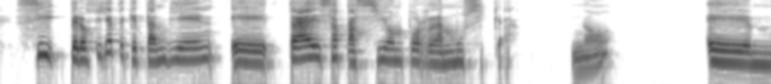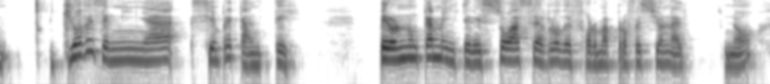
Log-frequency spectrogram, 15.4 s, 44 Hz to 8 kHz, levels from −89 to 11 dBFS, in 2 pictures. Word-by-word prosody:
Sí, 275 - -2
pero 200 -2 +6
fíjate 255 +5 -2
que 200 -4 -1
también, 200 +3 -2
eh, 170 -2 -1
trae 220 +2 +9
esa 225 0 -1
pasión 190 +3 -3
por 185 -2 -4
la 165 -1 -1
música, 170 0 -10 0.5
¿no?, 120 +5 -9 0.9
em, 165 -4 +1 0.5
yo 245 +8 +5
desde 275 -9 -1
niña, 195 +1 -4
siempre 210 +4 -4
canté, 155 0 -7 0.8
pero 205 -1 +10
nunca 225 +2 +4
me 225 - -1
interesó 175 +1 0
hacerlo 190 -1 +1
de 175 - -2
forma 160 -1 -5
profesional, 165 -3 -6 0.3
¿no? 140 +3 -6
190 Hz, 110 wpm, -23 LUFS, 165-210 Hz, 0.9 s, pero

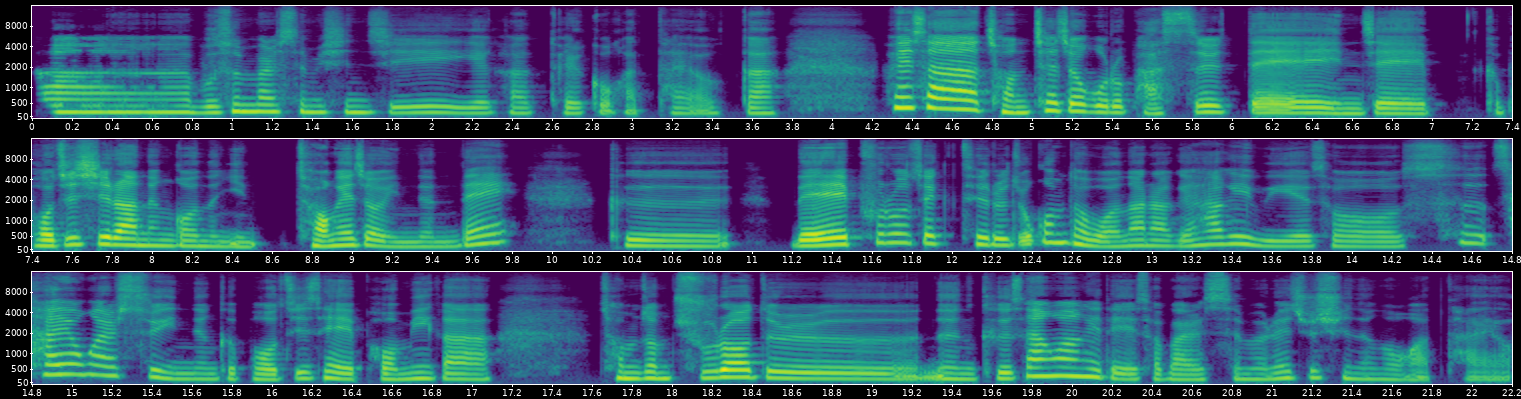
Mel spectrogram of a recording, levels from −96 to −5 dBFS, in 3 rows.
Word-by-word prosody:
아 205 0 0
무슨 195 +4 0
말씀이신지 200 -3 -2
이해가 175 0 -6
될 175 -1 -6
것 - - -7
같아요. 175 +1 -10
그러니까 175 0 -3 0.6
회사 335 -4 +8
전체적으로 210 -1 +2
봤을 205 +6 -1
때 180 - +2
인제 165 -1 0 0.3
그 - - -11
budge이라는 205 0 +4
거는 175 -2 -3
이 - - -4 0.2
정해져 195 +1 +2
있는데 160 - -2 0.4
그 175 -3 -2 0.3
내 200 +5 +8
프로젝트를 260 -4 -1
조금 295 +3 0
더 235 - +2
원활하게 180 +1 -2
하기 230 +1 -1
위해서 170 -1 -5
쓰 260 - -9
사용할 320 +1 +1
수 270 -3 -4
있는 180 -4 -4
그 180 - -6
budge의 180 +3 -1
범위가 175 -1 -2 0.5
점점 200 -1 +1
줄어드는 195 -6 +1
그 195 -1 -1
상황에 275 -1 +3
대해서 170 -4 -4
말씀을 170 +1 -5
해 205 - -1
주시는 205 -5 -6
것 165 -1 -8
같아요. 80 0 -10
195 Hz, 295 characters per minute, -22 LUFS, 175-225 Hz, 0.6 s, 회사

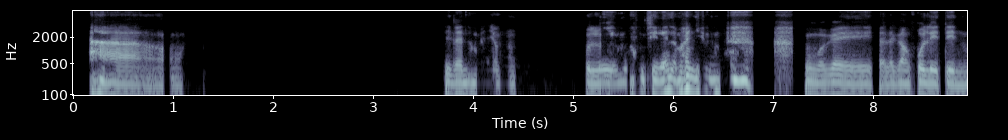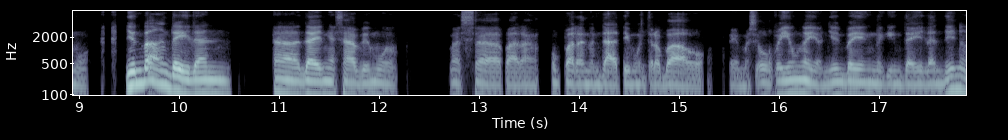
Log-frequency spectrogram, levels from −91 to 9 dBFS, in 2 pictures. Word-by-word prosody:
Ah, 85 -4 +2
oo. 80 0 -13 2.6
Sila 95 -1 -2
naman 90 0 -7
yung 90 - -14 0.8
guluhin 90 0 -2
mo, - - -8 0.2
sila 105 -1 +1
naman 135 +2 +3
yung 110 -1 -5 0.9
kumbaga, 95 0 -3
eh, 90 -1 -2
talagang 90 +1 -3
kulitin 90 -3 0
mo. 80 -2 -7 0.4
Yun 170 +3 +8
ba 195 - +8
ang 170 - +3
dahilan, 110 -5 +5 0.4
ah, 110 -4 +2
dahil 100 -1 +5
nga 100 - -1
sabi 95 -2 0
mo 90 -3 -5 0.5
mas, - - -6
ah, 85 -2 -1
parang 80 0 -4 0.2
kumpara 90 -1 -1
no'n 85 0 -6
dati 85 +1 0
mong 85 -2 -8
trabaho, 80 -3 -1 0.3
eh, 80 - -9
mas 80 - -8
okey 100 +3 -1
yung 110 0 +1
ngayon. 85 -4 -1
Yun 95 +2 -2
ba 100 - +3
yung 90 -2 -1
naging 85 0 -6
dahilan 85 0 -3
din 130 +2 -1
90 Hz, 145 wpm, -26 LUFS, 85-100 Hz, 2.6 s, Yun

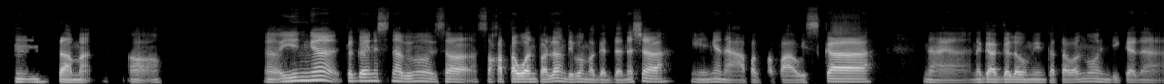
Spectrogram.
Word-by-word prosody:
Mm. 120 -2 -4 0.2
Tama. 105 -1 +3 0.4
Oo. 105 -1 -4 1.1
Ah, 115 -1 -1
ayun 170 +5 +1
nga. 200 +1 +5
Kagaya 165 +1 +1
ng 165 - -3
sinabi 150 -4 -1
mo 150 -1 -2
sa 120 -1 0
sa - - -6
katawan 130 -1 +3
pa 115 - +3
lang, 150 +2 +2
'di 120 - -3
ba 130 +1 -3
maganda 105 -1 -3
na 125 +5 -3
siya, 135 -1 +2 0.2
ayun 115 +1 -7
nga 130 - -2
nakapagpapawis 100 0 -4
ka, 130 -1 +6 0.5
na 100 -2 -5
nagagalaw 115 0 0
mo 115 - -5
'yung 110 0 -7
katawan 110 +2 -4
mo, 135 0 -6
hindi 110 -4 -10
ka - - -1
na 105 0 -4
120 Hz, 170 wpm, -20 LUFS, 110-135 Hz, 1.1 s, ka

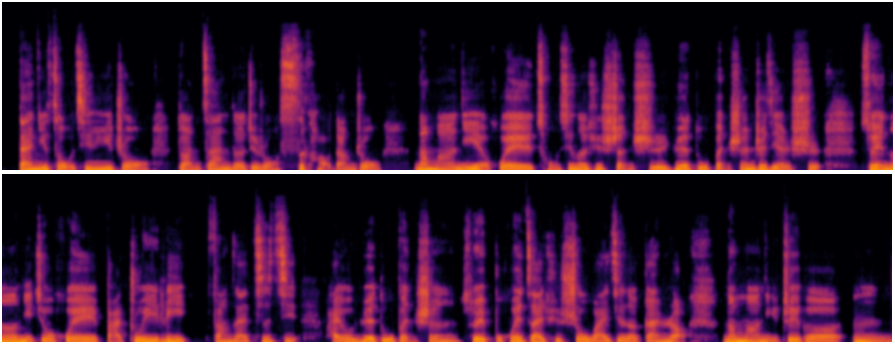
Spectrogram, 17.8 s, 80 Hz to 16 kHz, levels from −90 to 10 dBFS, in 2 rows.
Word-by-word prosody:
带 260 -3 +3
你 235 +1 +4
走 245 - -1
进 230 0 +1
一 230 0 +3
种 190 -5 -3 0.3
短 175 -3 -3
暂 225 +3 -1
的 190 -3 -1
这 215 +1 -1
种 195 -2 -5
思 325 - 0
考 245 -5 -8
当 170 +2 -5
中， 180 -2 -4 0.3
那 255 +1 +3
么 225 -2 +2
你 215 +2 +3
也 240 -8 +2
会 200 0 +2
重新 190 +7 -3
地 265 -2 +1
去 255 +2 -3
审 230 - -1
视 225 0 +1
阅 295 +6 +2
读 200 +3 -2
本 - - -4
身 250 +4 +2
这 315 -2 +2
件 205 -7 -1
事。 - - -2 0.4
所 310 - +3
以 325 - +3
呢， 285 0 +4
你 240 -10 +3
就 220 +1 -1
会 205 -4 +1
把 - - -5
注 250 0 0
意 240 -1 +4
力 280 +6 +1 0.2
放 225 -3 -2
在 210 -2 -2
自 260 +7 -2
己， 170 -7 -2 0.2
还 185 - -3
有 195 -1 0
阅 260 +5 +4
读 215 -1 +1
本 - - -5
身， 205 0 -1
所 250 +3 +2
以 235 - +7
不 220 -4 -4
会 315 +6 +1
再 245 -4 +2
去 225 +1 -5
受 225 +1 +1
外 205 -1 -1
界 200 0 -1
的 180 -1 -2
干 200 +5 -2
扰。 225 - -1 0.4
那 255 +2 +2
么 235 -3 +4
你 200 -3 -1
这 230 -2 +1
个 190 -3 -1
嗯， 205 -6 0
220 Hz, 240 characters per minute, -23 LUFS, 200-245 Hz, 0.4 s, 以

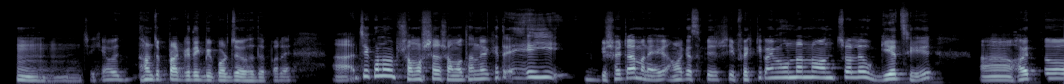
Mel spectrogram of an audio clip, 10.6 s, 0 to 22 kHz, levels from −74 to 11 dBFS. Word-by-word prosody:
হুম, 140 -4 0 0.2
হুম। 120 +3 -15 0.2
ঠিক। 125 - -18
ঐ - - -5 0.3
ধরেন 165 0 +2
যে, - - +1
প্রাকৃতিক 155 -2 +4
বিপর্যয় 135 -1 +1
হতে 120 0 -5
পারে। 130 0 -8 0.5
অ্যা - - -9 0.2
যেকোনো 295 +2 +3 0.2
সমস্যা 170 +3 +3
সমাধানের 170 +5 0
ক্ষেত্রে 225 +5 -4 0.2
এই 245 - +2 0.6
বিষয়টা 185 +6 +3
মানে 185 - +1 0.2
আমার 160 +1 -2
কাছে 170 +1 -2
বেশ 155 -1 -5
ইফেক্টিভ। 160 +7 -3
আমি 225 - 0
অন্যান্য 245 0 +3
অঞ্চলেও 235 +1 0
গিয়েছি। 185 -4 +4 0.7
অ্যা 130 - -5 0.3
হয়তো 175 +4 +1
170 Hz, 160 wpm, -23 LUFS, 150-220 Hz, 0.7 s, প্রাকৃতিক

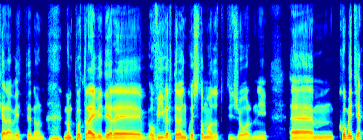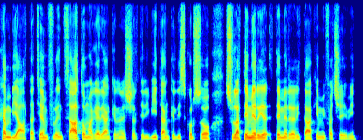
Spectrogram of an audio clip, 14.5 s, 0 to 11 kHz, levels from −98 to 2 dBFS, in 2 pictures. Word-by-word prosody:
chiaramente 105 +3 -2
non 85 -2 -8 0.4
non 120 +1 +1
potrai 120 0 +5
vedere 105 -3 +3
o 110 +1 -1
vivertelo 120 0 +1
in 105 -1 +2
questo 105 0 -2
modo 110 +1 -2
tutti 100 - -19
i - - -11
giorni. 80 -4 -6 0.4
Ehm 95 -2 +1
come 155 +3 +3
ti 160 0 0
ha - - +2
cambiata? 125 - -1
Ti - - -6
ha - - +2
influenzato 110 +5 +1
magari 100 -1 -2
anche 95 -1 -4
nelle 90 +1 -9
scelte 95 0 -7
di 85 -1 -10
vita 115 +1 -3
anche 95 0 -7
il 90 - -12
discorso 90 0 -2 0.3
sulla 105 -2 +3
temeria 110 -1 +5
sulla - - -10
temerarietà 100 -2 0
che 100 -1 -9
mi 90 -1 -6
facevi? 80 +3 -9
100 Hz, 155 wpm, -25 LUFS, 95-110 Hz, 0.4 s, potrai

